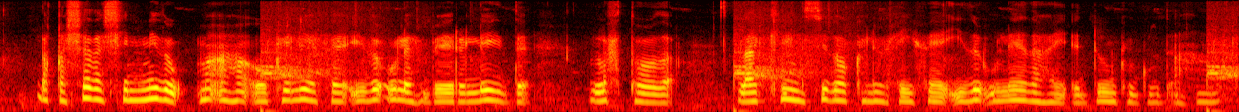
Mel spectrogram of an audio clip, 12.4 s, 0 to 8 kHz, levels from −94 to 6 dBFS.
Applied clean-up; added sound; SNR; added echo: none; Applause / Crowd; 15 dB; none.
